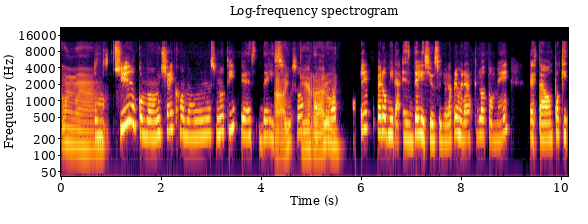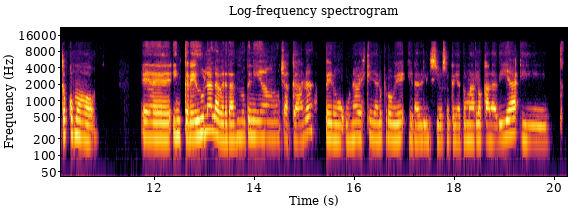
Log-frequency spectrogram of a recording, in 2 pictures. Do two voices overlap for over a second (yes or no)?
yes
